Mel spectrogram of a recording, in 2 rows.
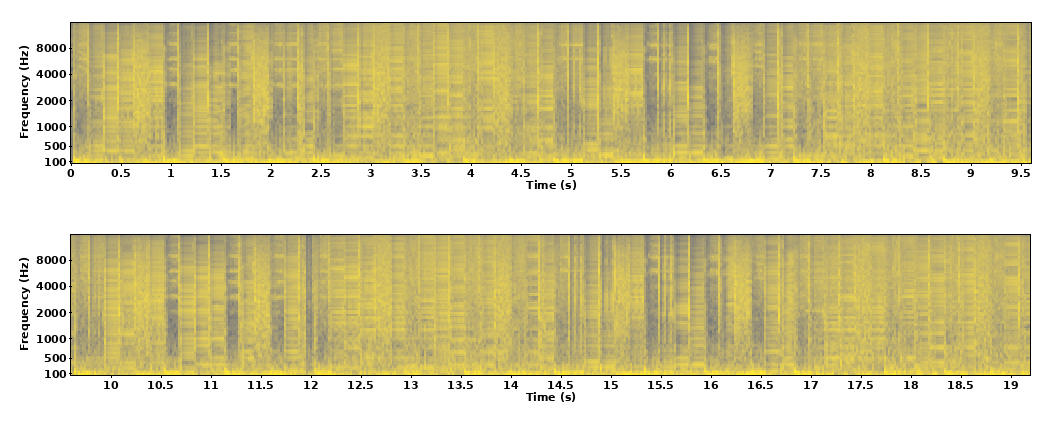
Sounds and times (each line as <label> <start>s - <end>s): glitch drums 0.0s - 19.1s
glitch noise effects 0.0s - 19.1s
